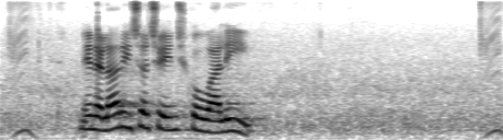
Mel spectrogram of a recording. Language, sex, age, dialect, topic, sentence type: Telugu, female, 31-35, Utterandhra, banking, question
